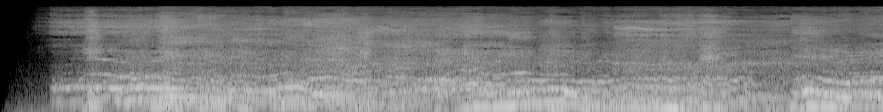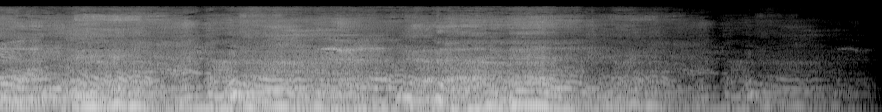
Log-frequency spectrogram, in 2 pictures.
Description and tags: zombie ambient (fallen valkiria)
An ambient of a city filled with zombies. Created for my short film Fallen Valkiria.
Ambient, creepy, Halloween, hell, Horror, living-dead, Monsters, nightmare, scary, spooky, terrifying, Terror, thrill, Zombies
